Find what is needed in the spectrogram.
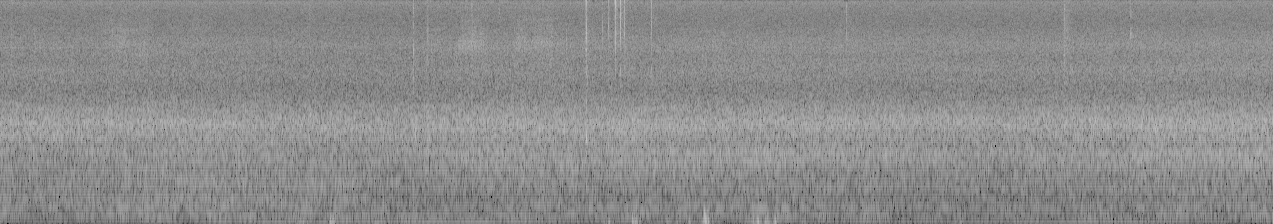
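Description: Low, steady electrical hum and hiss of room tone, with a few soft knocks about three seconds in and again between six and eight seconds.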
